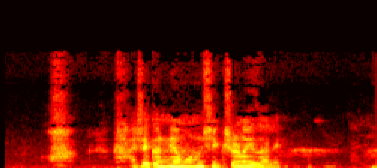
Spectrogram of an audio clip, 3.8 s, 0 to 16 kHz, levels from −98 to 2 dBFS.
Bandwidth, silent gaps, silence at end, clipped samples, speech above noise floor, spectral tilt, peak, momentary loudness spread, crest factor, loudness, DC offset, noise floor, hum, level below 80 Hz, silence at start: 10.5 kHz; none; 0 s; under 0.1%; 35 dB; -6 dB/octave; -6 dBFS; 18 LU; 16 dB; -20 LUFS; under 0.1%; -53 dBFS; none; -62 dBFS; 0.5 s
